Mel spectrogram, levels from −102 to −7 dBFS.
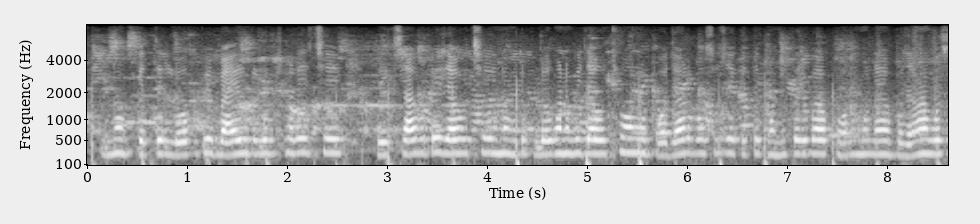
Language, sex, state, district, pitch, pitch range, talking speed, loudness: Odia, female, Odisha, Sambalpur, 255 Hz, 245-260 Hz, 130 wpm, -17 LUFS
